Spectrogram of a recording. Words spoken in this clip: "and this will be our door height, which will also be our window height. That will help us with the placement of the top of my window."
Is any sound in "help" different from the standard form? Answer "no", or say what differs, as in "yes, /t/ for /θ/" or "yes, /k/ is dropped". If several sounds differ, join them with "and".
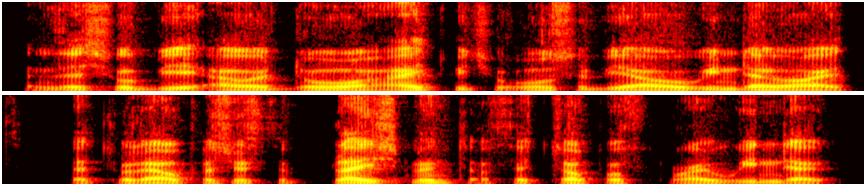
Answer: no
